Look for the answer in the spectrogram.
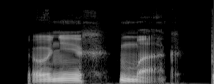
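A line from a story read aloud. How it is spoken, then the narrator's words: Through gritted teeth. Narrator (Russian): процедил Кальн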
